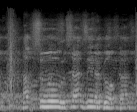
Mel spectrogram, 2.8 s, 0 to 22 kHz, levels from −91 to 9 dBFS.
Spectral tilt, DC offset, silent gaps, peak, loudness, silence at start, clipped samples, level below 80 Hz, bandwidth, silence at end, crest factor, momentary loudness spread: -5.5 dB/octave; under 0.1%; none; -10 dBFS; -25 LUFS; 0 s; under 0.1%; -64 dBFS; 14 kHz; 0 s; 16 dB; 11 LU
